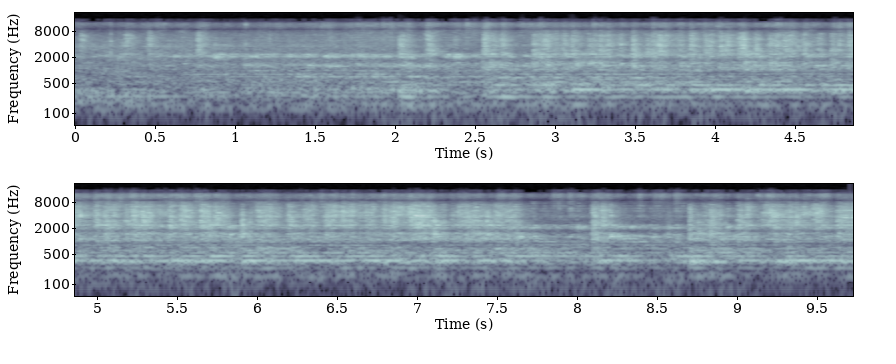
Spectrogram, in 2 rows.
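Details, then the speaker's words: PoolPak RTU 13 rooftop unit: heavy, churning, train-like rumble with gritty grinding and droning tones, the blade possibly rubbing; failing fan bearing suspected, not confirmed, unit not safe to leave running. "That's got to be a bearing bed or something in there, huh? Oh my goodness."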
